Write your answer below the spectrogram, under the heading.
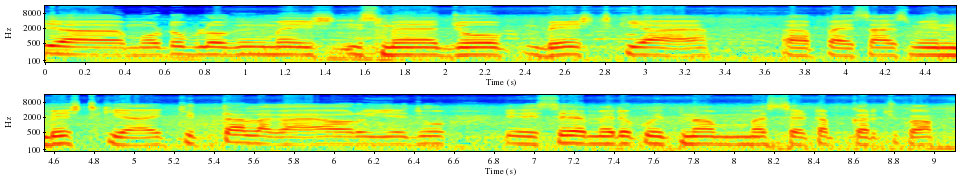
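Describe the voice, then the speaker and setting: Young male motovlogger, rambling commentary while riding, monotone, wind and road noise. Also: a little high. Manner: rambling, chatty, addresses viewers as guys. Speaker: moto vlogger. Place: outdoors on a motorcycle on rural roads. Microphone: helmet-mounted action camera.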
